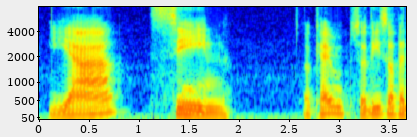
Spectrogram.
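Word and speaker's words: يس: thing to know is these abbreviated letters are pronounced as the names of the letters not as sounds so the first example we've got here and it's from the earth manuscript is yeah scene okay so these are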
